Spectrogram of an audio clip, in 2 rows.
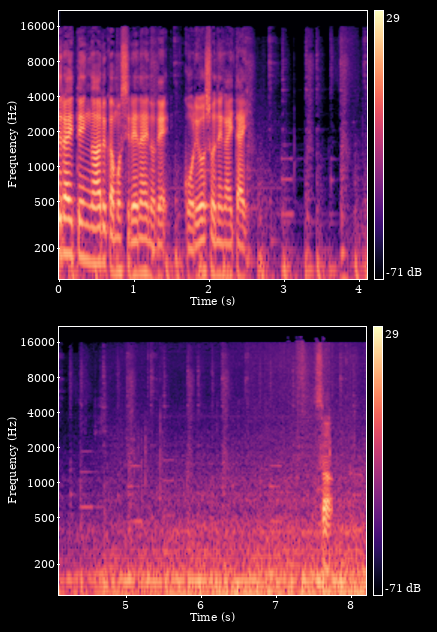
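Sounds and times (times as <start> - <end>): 
speech: 0.0 - 2.8, 7.6 - 7.9
road and engine rumble inside a moving Daihatsu car: 3.9 - 8.2.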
